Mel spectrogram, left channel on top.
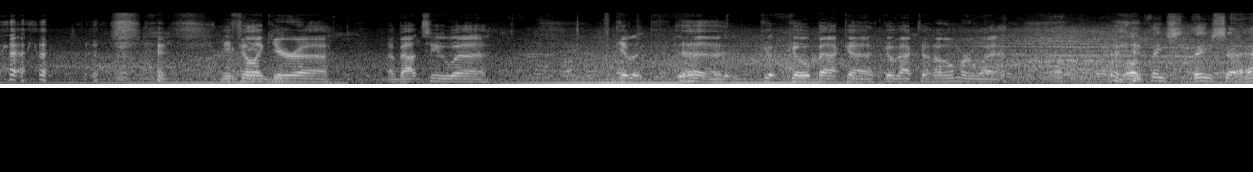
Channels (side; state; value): right; silent; 62 dB below the other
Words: You feel like you're about to go back to home or what? Well, things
